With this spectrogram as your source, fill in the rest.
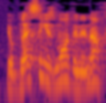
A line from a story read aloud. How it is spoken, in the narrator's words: said Bhima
